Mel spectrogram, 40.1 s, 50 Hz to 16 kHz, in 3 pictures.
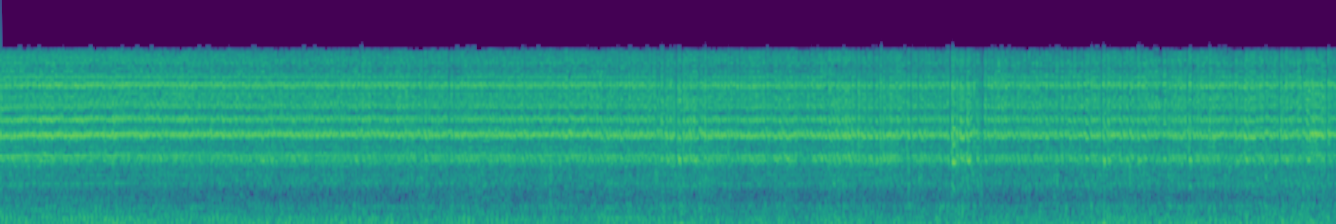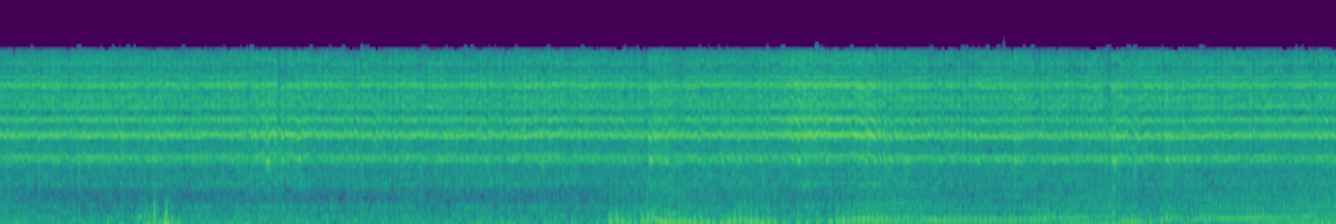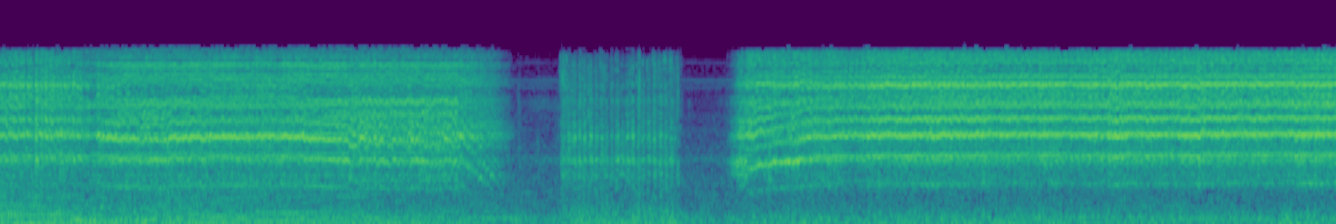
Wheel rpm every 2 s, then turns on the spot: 160, 170, 170, 170, 170, 160, 160, 160, 170, 170, 160, 160, 160, 160, 160, 100, 20, 140, 170, 170.
none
